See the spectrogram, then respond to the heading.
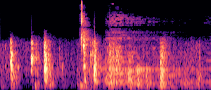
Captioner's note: scuffling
